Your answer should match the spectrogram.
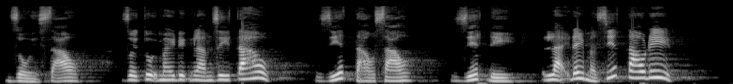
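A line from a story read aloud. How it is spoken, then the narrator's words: Woman's mad laughter. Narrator (Vietnamese): Bà ta cười lớn lên như một người điên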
